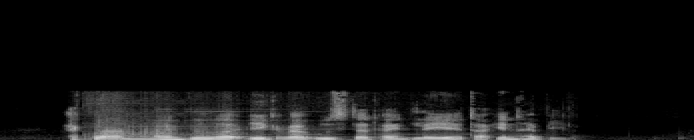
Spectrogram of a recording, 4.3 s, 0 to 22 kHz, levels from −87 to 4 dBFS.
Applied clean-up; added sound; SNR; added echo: neural separator model SepFormer DNS4.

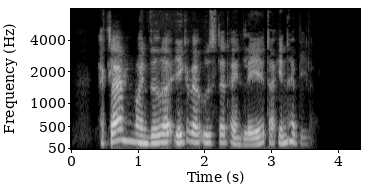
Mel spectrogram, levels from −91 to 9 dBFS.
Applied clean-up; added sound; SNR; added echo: neural mask model Resemble Enhance denoiser.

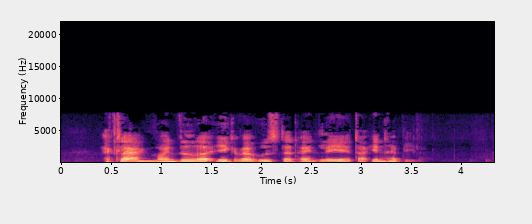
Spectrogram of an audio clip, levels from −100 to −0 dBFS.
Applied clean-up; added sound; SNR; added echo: none; none; none; none.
